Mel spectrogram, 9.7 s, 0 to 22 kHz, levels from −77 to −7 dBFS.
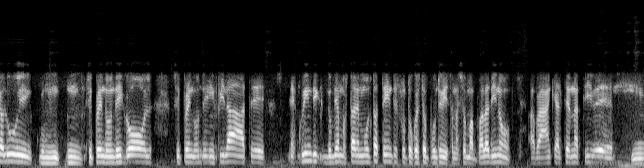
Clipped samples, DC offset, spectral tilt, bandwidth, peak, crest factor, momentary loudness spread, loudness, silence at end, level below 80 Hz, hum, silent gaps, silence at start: under 0.1%; 0.1%; -8 dB/octave; 4.9 kHz; -2 dBFS; 16 dB; 9 LU; -17 LUFS; 0 s; -50 dBFS; none; none; 0 s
